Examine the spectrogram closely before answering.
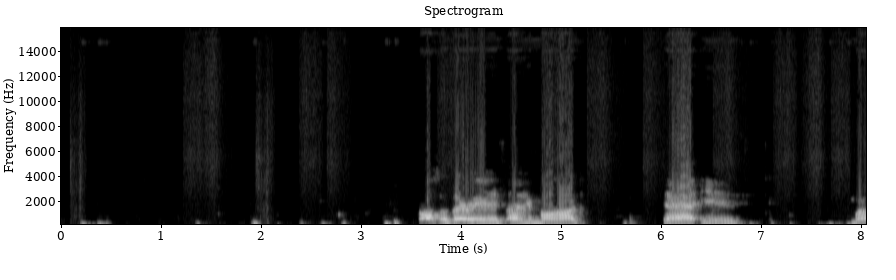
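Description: Soft footsteps thud on grass at an uneven pace.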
